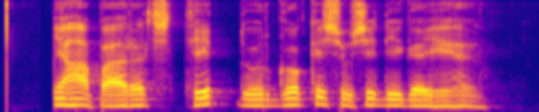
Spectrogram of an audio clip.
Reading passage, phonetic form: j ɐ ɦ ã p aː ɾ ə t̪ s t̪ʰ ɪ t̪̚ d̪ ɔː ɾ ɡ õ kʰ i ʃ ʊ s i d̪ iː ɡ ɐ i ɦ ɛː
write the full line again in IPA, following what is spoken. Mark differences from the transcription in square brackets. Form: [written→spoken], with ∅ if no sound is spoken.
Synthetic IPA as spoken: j ɐ ɦ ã p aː ɾ ə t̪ s t̪ʰ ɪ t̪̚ d̪ [ɔː→uː] ɾ ɡ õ [kʰ→k] i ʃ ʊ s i d̪ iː ɡ ɐ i ɦ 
